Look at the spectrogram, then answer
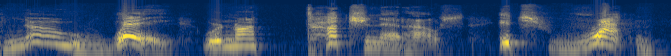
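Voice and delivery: high, loud, slow angry retort; angry refusal. Retold or imitated. Contractor refusing to touch the rotten house, loud angry refusal. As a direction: refuse flatly and loudly. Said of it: "And he was angry".

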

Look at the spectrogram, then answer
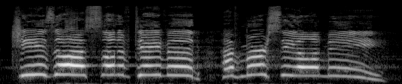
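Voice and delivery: high, loud, drawn-out plea; desperate shout. Acted. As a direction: cry out over a crowd for mercy. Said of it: "starts shouting out at the top of his voice".

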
